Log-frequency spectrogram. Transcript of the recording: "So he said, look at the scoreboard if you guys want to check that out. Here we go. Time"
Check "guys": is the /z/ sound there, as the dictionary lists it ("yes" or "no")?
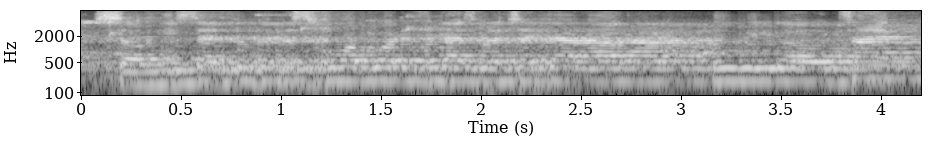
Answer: yes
